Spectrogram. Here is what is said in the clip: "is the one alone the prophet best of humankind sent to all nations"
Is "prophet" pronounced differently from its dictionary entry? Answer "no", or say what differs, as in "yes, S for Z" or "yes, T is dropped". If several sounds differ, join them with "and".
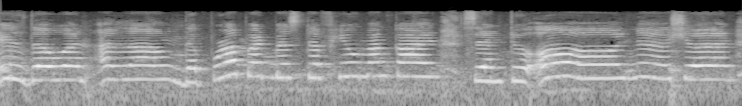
yes, P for F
